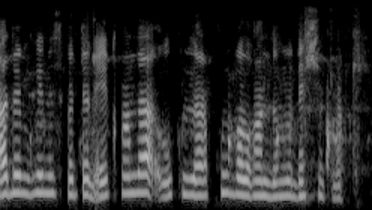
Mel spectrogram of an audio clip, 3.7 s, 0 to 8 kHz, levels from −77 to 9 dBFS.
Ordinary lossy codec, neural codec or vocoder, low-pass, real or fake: AAC, 48 kbps; vocoder, 22.05 kHz, 80 mel bands, HiFi-GAN; 7.2 kHz; fake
